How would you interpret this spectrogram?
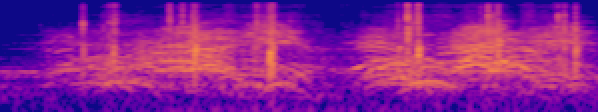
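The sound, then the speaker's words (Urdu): A crowd of protesters chants the Urdu slogan 'give up power' in unison, loud rhythmic group shouting with repeated phrases rising and falling in waves, with no individual voices standing out. “مظاہرین نعرے بلند کر رہے ہیں, اقتدار چھوڑ دو, اقتدار چھوڑ دو.”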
